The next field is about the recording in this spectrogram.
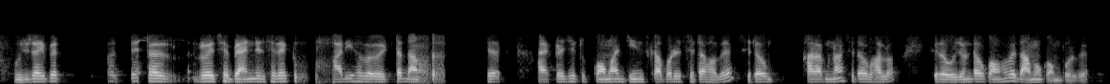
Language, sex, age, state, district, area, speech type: Bengali, male, 30-45, West Bengal, Nadia, rural, conversation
